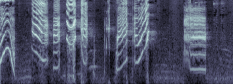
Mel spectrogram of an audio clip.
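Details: Ringneck green parrot talking in a rapid string of loud, shrill, speech-like syllables, with sharp rising and falling sweeps and short gaps between bursts, ending in a longer nasal note.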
